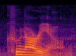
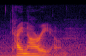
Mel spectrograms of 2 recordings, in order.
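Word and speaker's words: κυνάριον: the root of it, for little dog is kunarion. Kunarion. And so the sort of the way that he uses it, yeah, is very specifically a small dog, little dog, puppy, all those kinds of things. Kainarion.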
